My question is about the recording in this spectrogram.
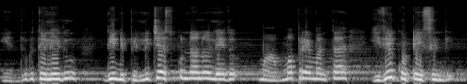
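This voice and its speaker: A woman's voice: on the high side, fast, warm tone, soft background music, natural voice. A woman reading the lines of a blunt, grumbling young husband in a storybook tale. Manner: grumbling, brusque. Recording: long reverb.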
